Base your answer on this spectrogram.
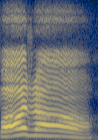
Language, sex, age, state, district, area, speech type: Odia, female, 18-30, Odisha, Jagatsinghpur, rural, read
